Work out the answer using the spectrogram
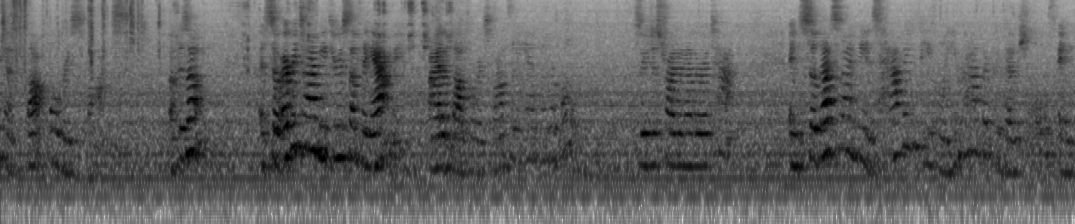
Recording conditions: busy venue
